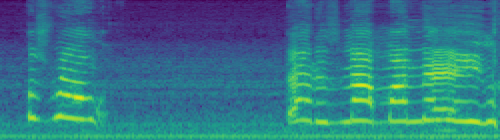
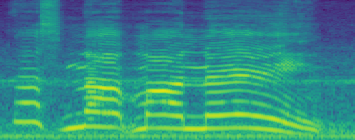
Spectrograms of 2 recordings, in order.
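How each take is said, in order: First: Exasperated high whine at Paul; "That is not my name" with "not" stressed, all pitched high; high-pitched protest. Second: "That's" stressed, every word stretched slow; slow drawn-out protest. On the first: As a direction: squeak "not my name" much higher. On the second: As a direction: drag out "That's not my name" slowly. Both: Shown as a demonstration. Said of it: "repeats the complaint".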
